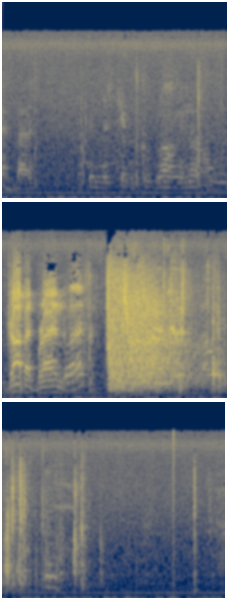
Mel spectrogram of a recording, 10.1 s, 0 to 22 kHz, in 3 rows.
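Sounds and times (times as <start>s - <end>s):
speech: 1.4s - 6.8s
single loud gunshot striking a held gun: 4.9s - 6.9s
rough rattling burst: 4.9s - 7.2s.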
